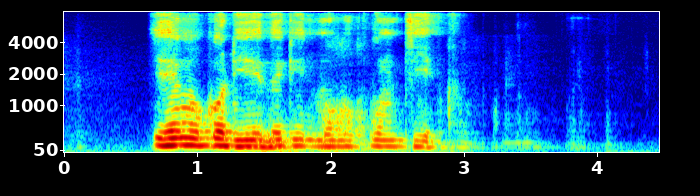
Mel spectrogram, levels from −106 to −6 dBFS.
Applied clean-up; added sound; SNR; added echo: neural mask model DeepFilterNet 3.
